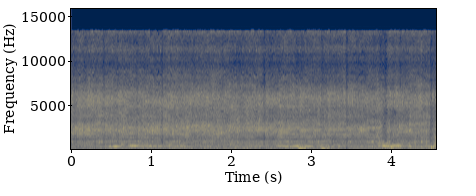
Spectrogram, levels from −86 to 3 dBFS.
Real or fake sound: fake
